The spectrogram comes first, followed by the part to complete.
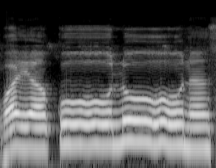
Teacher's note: قو واو مدہ ہے، لو بھی واو مدہ ہے، دونوں کو ایک ایک الف کی مقدار کے برابر کھینچ کر پڑھیں گے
